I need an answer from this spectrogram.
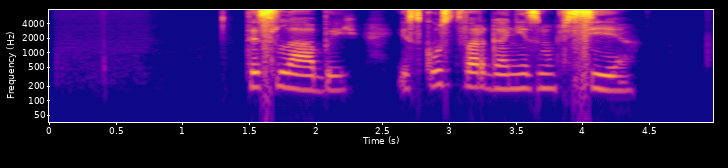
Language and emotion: Russian, neutral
